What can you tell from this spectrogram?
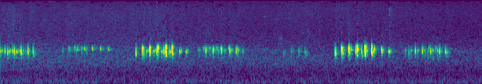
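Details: Schlegel's green tree frog giving bursts of fast, rattling clicks, each train lasting under a second, with brief gaps between them and a quiet hiss of background noise beneath.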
